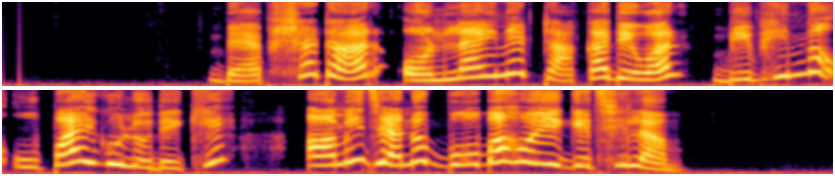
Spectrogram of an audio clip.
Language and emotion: Bengali, surprised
